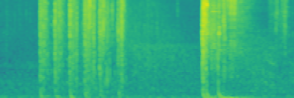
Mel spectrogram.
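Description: Gunfire in Dune: Awakening, a quick cluster of sharp shots followed after a pause by a louder, heavier crack with a short echoing tail, fairly close.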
